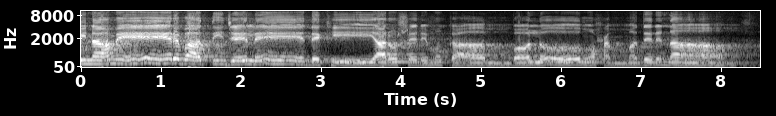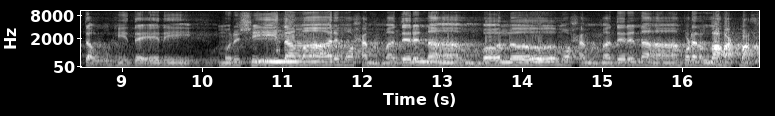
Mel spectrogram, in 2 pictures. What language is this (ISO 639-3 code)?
ara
